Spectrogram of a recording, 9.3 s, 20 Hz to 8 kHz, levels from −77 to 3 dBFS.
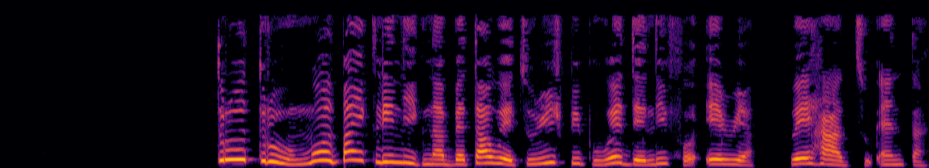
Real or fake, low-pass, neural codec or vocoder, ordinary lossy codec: real; 7.2 kHz; none; MP3, 32 kbps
